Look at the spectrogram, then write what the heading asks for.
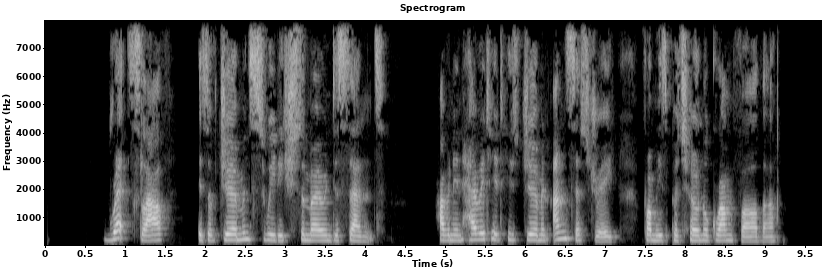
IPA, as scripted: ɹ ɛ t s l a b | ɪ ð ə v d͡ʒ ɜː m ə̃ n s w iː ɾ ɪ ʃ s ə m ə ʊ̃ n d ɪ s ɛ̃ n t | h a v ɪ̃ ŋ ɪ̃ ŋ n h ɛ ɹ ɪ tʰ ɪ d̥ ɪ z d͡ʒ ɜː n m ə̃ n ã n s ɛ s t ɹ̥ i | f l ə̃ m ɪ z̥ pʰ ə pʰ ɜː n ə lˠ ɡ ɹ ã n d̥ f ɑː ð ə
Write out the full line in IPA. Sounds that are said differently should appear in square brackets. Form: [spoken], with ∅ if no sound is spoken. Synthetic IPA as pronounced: ɹ ɛ t s l a [v] | ɪ [z] ə v d͡ʒ ɜː m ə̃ n s w iː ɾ ɪ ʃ s ə m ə ʊ̃ n d ɪ s ɛ̃ n t | h a v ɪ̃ ŋ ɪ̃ [∅] n h ɛ ɹ ɪ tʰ ɪ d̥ ɪ z d͡ʒ ɜː [∅] m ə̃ n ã n s ɛ s t ɹ̥ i | f [ɹ] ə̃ m ɪ z̥ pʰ ə [tʰ] ɜː n ə lˠ ɡ ɹ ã n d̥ f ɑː ð ə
